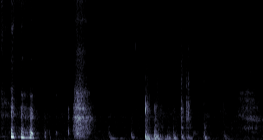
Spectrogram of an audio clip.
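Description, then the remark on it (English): A short, harsh cough bursts out near the start, amid scattered mouth noises, breaths and soft clicks from a speaker. A few muffled vocal sounds follow, but no clear words. “Well, I'm just going to start over again, 'cause I coughed.”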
